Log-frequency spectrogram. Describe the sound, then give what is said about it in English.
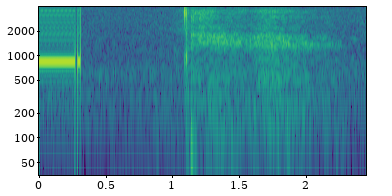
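A voicemail recording tone sounds as one steady, mid-pitched electronic beep. It cuts off abruptly with a click, leaving faint line hiss and a soft clunk. “Please leave a message after the tone. Thank you. At the tone, please record your message.”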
